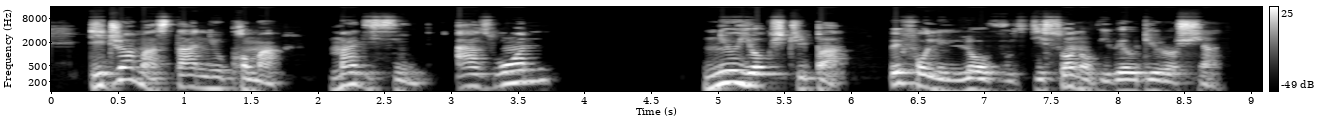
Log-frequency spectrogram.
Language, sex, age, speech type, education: Nigerian Pidgin, male, 15-29, spontaneous, tertiary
